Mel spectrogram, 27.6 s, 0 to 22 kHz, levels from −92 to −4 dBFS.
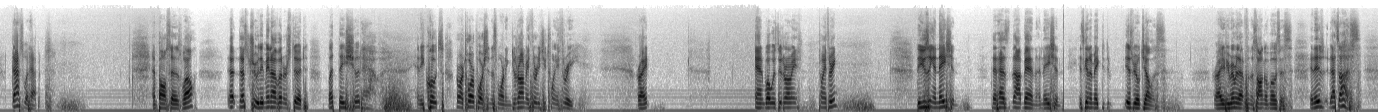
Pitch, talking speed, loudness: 150 Hz, 150 wpm, -15 LUFS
